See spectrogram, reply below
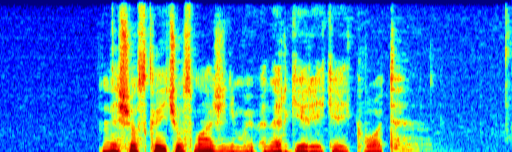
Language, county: Lithuanian, Vilnius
